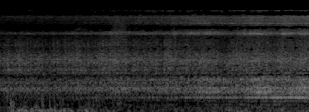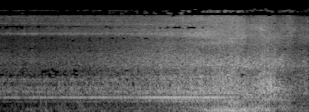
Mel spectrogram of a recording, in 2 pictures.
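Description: CrossCountry Voyager diesel passenger train approaching at speed. Its sound builds steadily from faint to loud, with a steady hum that grows with it and peaks near the end.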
